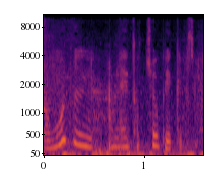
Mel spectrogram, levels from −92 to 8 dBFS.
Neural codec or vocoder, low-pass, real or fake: codec, 24 kHz, 0.9 kbps, WavTokenizer, medium speech release version 1; 9.9 kHz; fake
